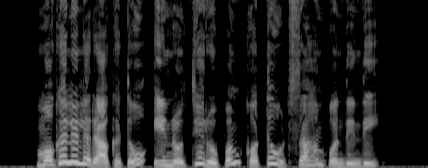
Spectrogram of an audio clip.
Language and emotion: Telugu, neutral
